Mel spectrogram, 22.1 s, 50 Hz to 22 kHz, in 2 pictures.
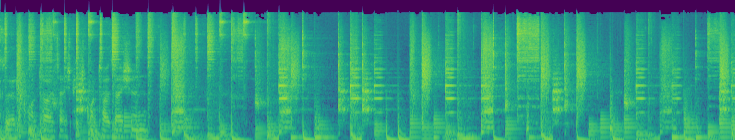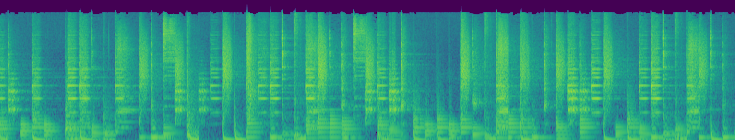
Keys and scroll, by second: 7.7 BackSpace, 7.9 5, 9.0 BackSpace.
